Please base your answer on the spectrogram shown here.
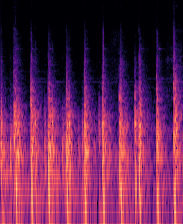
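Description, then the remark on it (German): A quick, steady series of about ten knocks on a table, fairly loud, evenly spaced like rapid rhythmic applause, with no voices. “Machen wir noch einen Klopfer für ihn?”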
